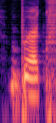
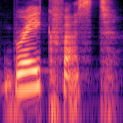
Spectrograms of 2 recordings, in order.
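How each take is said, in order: First: It is joined together and sounds like one word. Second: It sounds like two separate words, break and fast. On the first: The speaker calls it right. "this word is a compound word" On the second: The speaker calls it wrong. "the common mistake that people do is pronouncing it as a two distinct word"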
